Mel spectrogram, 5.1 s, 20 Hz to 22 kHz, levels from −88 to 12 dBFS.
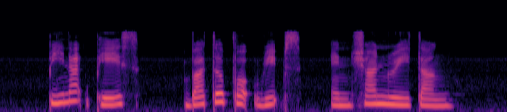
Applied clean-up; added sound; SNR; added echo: none; none; none; none.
